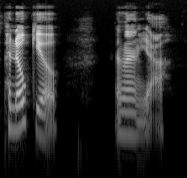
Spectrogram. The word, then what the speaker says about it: Pinocchio: Pinocchio, because she was calling it Pinocho or something like that in Spanish. I'm like, what are you talking about? And I was like, Mom, look, she's not saying it right.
